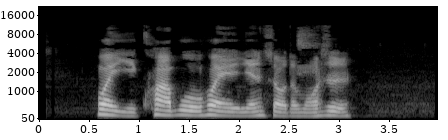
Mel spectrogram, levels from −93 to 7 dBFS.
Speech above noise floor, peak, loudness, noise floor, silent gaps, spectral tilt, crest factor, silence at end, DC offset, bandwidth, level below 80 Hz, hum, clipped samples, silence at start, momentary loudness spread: 42 dB; -6 dBFS; -24 LUFS; -66 dBFS; none; -6 dB/octave; 20 dB; 0.85 s; under 0.1%; 11 kHz; -76 dBFS; none; under 0.1%; 0.6 s; 7 LU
